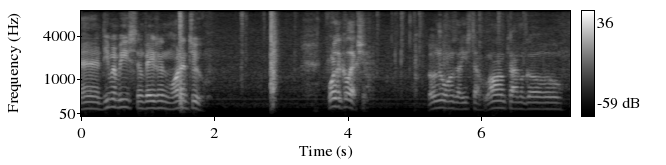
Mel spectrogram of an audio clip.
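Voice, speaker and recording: Noticeable background noise behind a man's fairly high voice, moderate pace and fairly even intonation. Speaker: collector showing pickups. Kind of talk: casual talk to camera. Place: home room. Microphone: camera far.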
